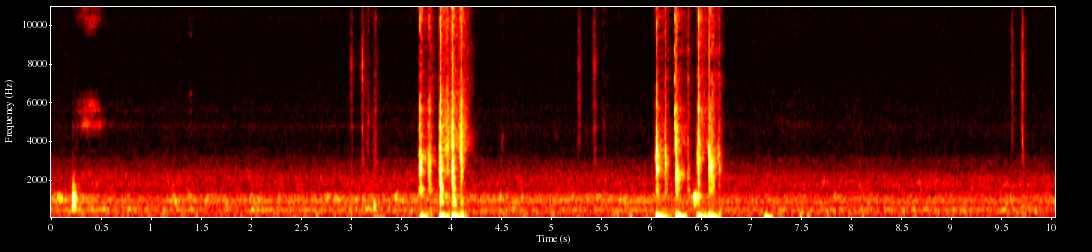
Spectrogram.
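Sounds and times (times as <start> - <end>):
computer keyboard keystrokes: 3.0 - 4.2, 5.3 - 6.7.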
